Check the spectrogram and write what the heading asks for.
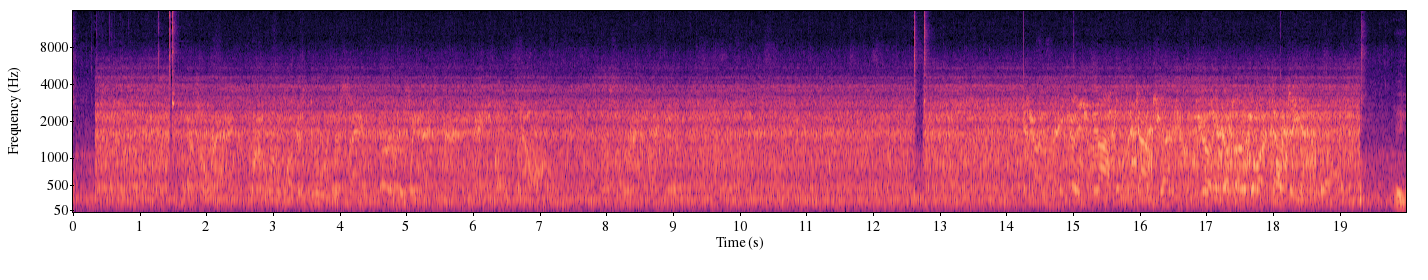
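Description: Galaxy CB radio receiving a weak, garbled transmission on channel 19: steady static and hum with distorted, warbling voices underneath, clearest near the end. It opens abruptly just after the start, drops out briefly about two-thirds of the way through, and cuts off sharply about a second before the end.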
